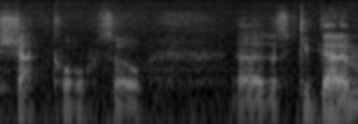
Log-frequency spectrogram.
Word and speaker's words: Shokew: Shaco now despite how the English name which is which is spelled as SH o ke W the way how the Japanese anime pronounces and the Korean way how we pronounce it is shot Co so let's keep that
